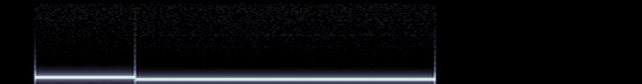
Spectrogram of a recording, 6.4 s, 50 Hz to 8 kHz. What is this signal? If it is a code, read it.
Two-tone page, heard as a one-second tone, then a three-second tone, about 730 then 540 Hz.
